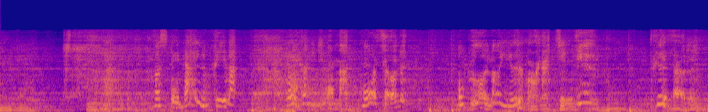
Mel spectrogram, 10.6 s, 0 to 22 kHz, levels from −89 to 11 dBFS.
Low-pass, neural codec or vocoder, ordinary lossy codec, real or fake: 7.2 kHz; codec, 24 kHz, 1 kbps, SNAC; none; fake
